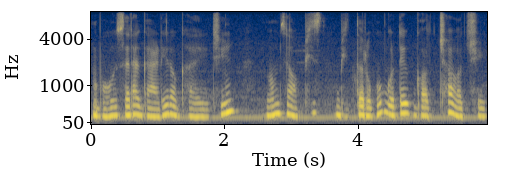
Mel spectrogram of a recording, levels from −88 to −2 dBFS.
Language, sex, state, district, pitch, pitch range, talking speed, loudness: Odia, female, Odisha, Khordha, 175 Hz, 150-195 Hz, 120 wpm, -16 LUFS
